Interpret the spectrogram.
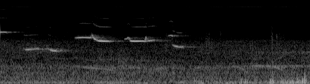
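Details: Blue whistling thrush singing in Hunza, active especially in the morning before sunrise; a few sweet whistled notes, one lower and falling, then higher slurred ones, fading into low rumbling noise in the last second.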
